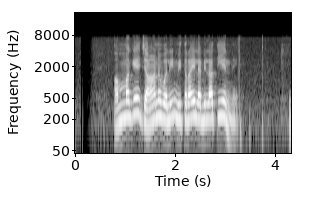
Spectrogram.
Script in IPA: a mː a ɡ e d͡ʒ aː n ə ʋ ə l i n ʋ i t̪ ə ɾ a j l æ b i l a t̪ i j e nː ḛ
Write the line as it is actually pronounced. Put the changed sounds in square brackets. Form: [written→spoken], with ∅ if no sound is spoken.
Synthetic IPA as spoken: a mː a ɡ e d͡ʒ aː n ə ʋ ə l i n ʋ i t̪ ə ɾ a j l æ b i l a t̪ i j e nː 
